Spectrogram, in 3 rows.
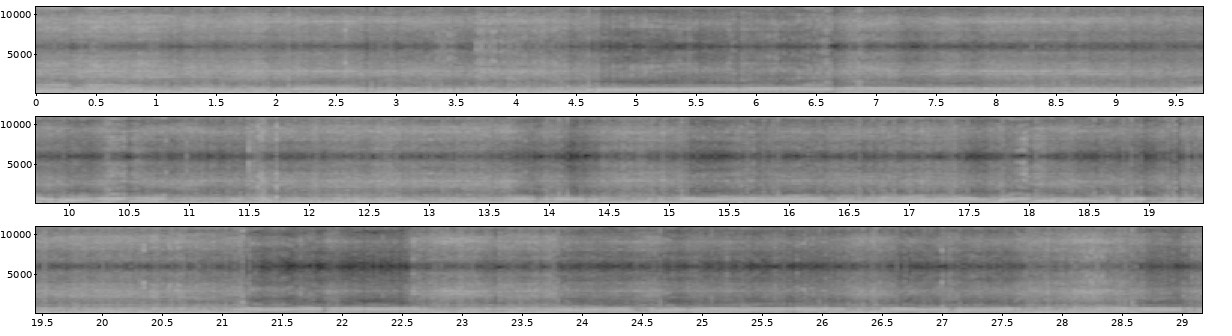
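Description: KTM 525 single-cylinder four-stroke engine heard onboard, revving hard and dropping back again and again as the bike accelerates, shifts and slows through corners.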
